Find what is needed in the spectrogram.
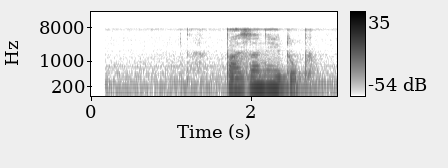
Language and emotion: Russian, neutral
